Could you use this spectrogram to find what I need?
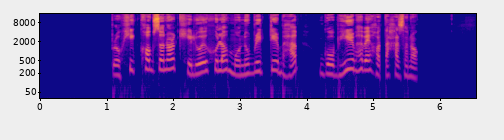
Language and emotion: Assamese, disgusted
